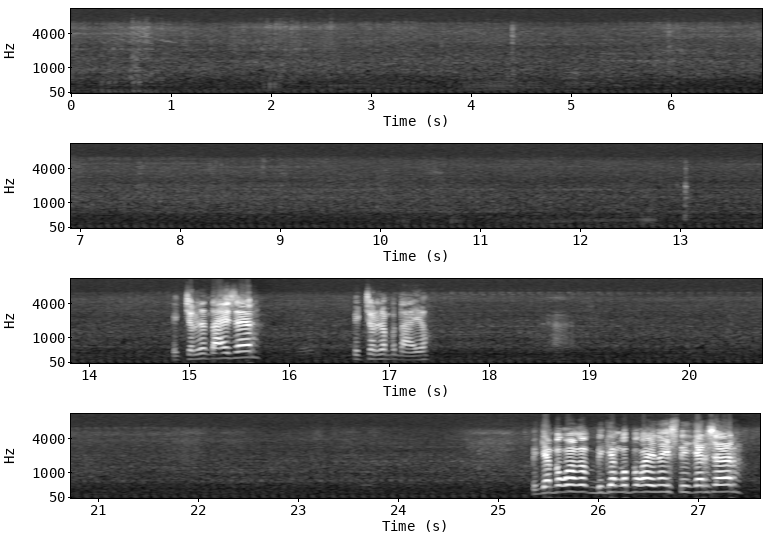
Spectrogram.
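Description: A motorcycle engine idles quietly.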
